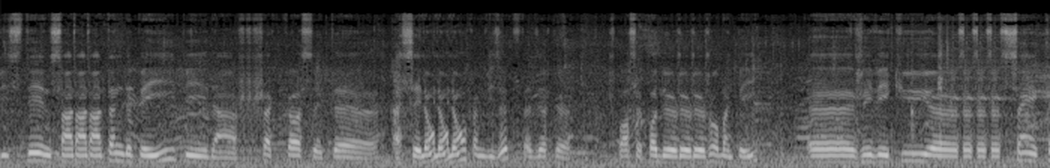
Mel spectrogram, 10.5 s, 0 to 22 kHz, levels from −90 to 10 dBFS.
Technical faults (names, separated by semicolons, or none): repeated frames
